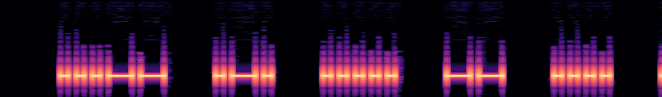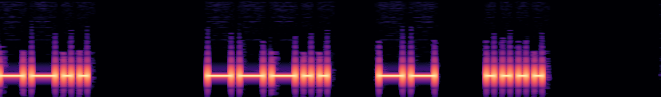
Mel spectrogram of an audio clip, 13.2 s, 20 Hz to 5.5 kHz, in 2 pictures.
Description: Morse code, heard as a keyed tone, about 15 wpm, spaced as for 10 wpm, 600 Hz. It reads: 3R5MHZ 8MH
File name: QSL / CW lesson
